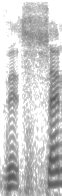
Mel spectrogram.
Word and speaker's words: Seine: The Seine River. Seine, the River This, Seine. I'm not going to be one of these pedantic. You have to emphasize something. It looks like the River Seine to me.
